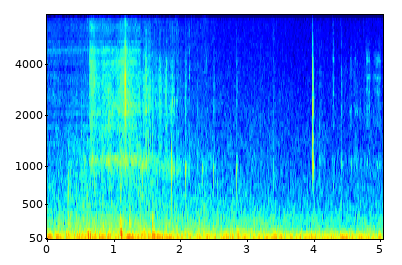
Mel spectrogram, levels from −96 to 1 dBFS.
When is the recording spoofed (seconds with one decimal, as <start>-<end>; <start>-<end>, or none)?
0.0-1.4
